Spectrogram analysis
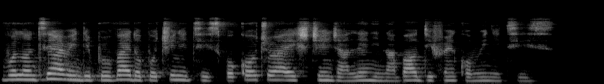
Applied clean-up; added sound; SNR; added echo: none; none; none; none.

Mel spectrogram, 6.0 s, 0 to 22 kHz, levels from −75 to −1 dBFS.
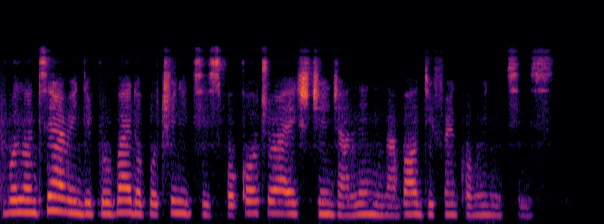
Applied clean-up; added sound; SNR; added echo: neural mask model RNNoise.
